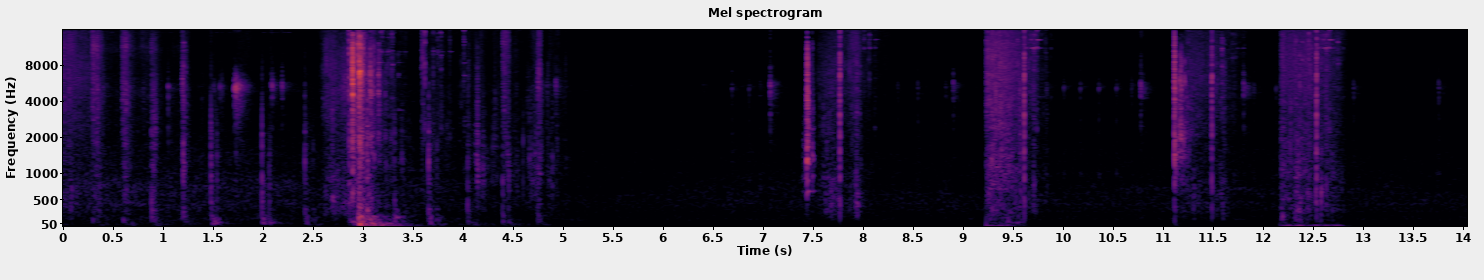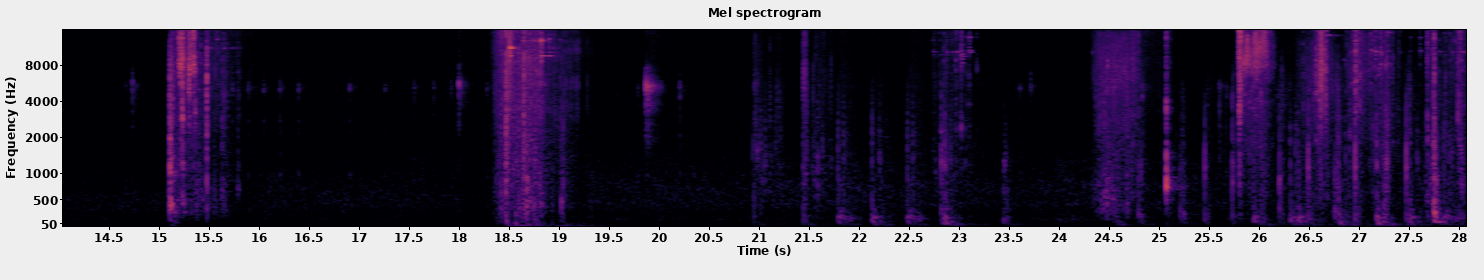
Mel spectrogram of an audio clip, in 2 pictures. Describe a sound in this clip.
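Footsteps thud across wooden floorboards.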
